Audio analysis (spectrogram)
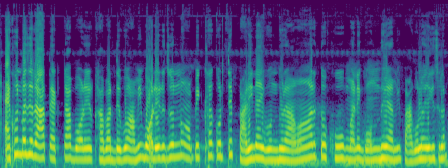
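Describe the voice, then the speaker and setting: A woman's voice: a little high, a little slow, warm tone. Chatty Bengali woman cooking at home. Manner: chatty, talks to viewers as friends. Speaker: home cook vlogger. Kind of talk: casual cooking vlog chat.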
